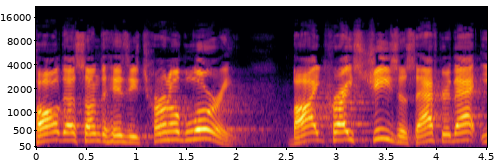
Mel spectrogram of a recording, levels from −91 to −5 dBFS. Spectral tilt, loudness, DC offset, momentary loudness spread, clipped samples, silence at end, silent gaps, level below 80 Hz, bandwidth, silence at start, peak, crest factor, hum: -3.5 dB/octave; -16 LUFS; under 0.1%; 5 LU; under 0.1%; 0 s; none; -68 dBFS; 12 kHz; 0 s; 0 dBFS; 16 dB; none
